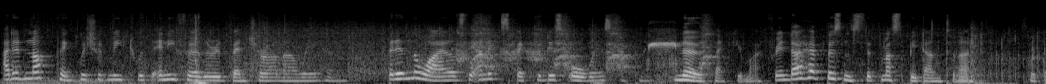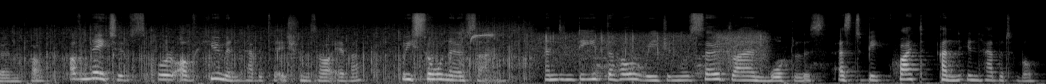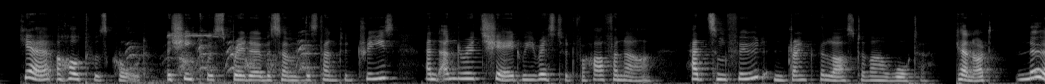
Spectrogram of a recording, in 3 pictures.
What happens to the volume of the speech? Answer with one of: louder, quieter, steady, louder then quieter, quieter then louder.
steady.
